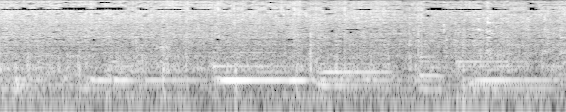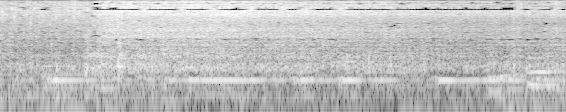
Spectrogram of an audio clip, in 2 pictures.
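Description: Sliced garlic sizzling in hot oil in a pan as sauce is spooned in; the sizzle grows louder about five seconds in. Background music with held notes plays throughout.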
